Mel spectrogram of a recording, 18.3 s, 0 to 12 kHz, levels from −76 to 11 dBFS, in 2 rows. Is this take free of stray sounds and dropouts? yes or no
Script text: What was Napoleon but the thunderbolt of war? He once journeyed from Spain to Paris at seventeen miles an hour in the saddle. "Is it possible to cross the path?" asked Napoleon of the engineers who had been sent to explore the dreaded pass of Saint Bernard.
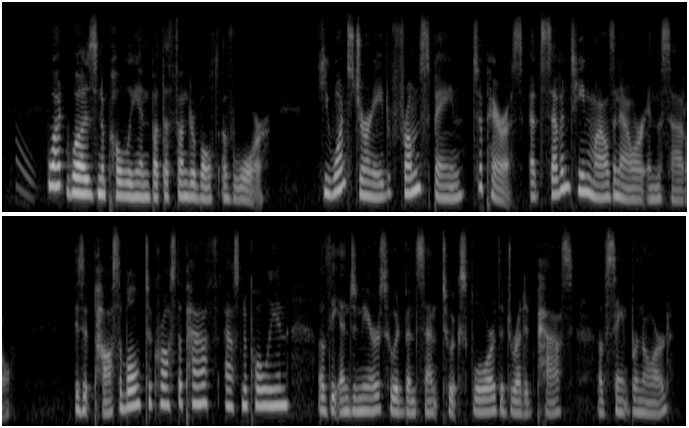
no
